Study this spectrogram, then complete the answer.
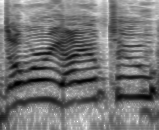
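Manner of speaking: to Twitter fans crying at an ad, a high mock-weepy squeak; mock weepy reply. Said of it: "And I'm like".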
